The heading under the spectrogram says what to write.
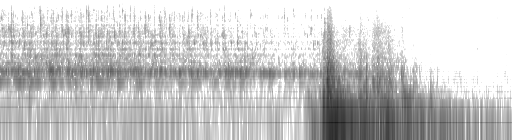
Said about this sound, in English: Today, we're going to be adding some nice whole milk to complement the Cocoa Puffs, which our test subject is now enjoying.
